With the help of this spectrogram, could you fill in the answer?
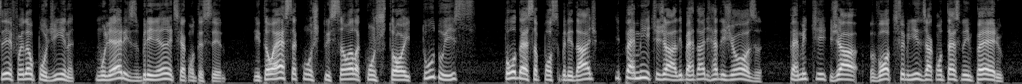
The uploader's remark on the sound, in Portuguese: foi gravado em abril de 2023, no Fórum da Liberdade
